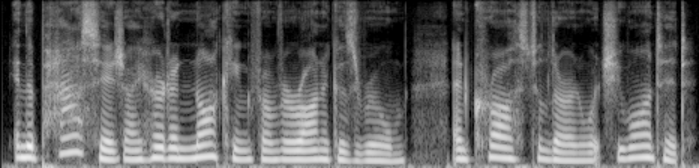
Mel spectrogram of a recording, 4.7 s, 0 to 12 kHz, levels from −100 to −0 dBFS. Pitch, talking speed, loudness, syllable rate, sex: 195 Hz, 220 wpm, -17 LUFS, 5.9 syllables/s, female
